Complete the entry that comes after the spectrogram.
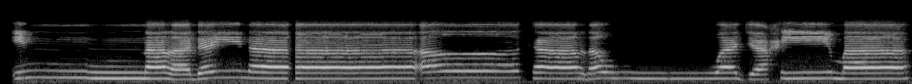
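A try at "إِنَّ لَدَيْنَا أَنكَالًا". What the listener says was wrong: Ya, ikhfa pada kaf, langsung pengucapannya eng. Angkalau, khusus kaf dan qaf. Angkalau. Tidak. Tidak naik. Ya, yang naik adalah qaf. Misalnya min qabli. Namun kalau kaf minka. Nah, tidak naik. Ya, jadi langsung dimasukkan ang. Ya, ang, langsung hidung. Angkalau. Ya, ang. Jadi bukan samar lagi.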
